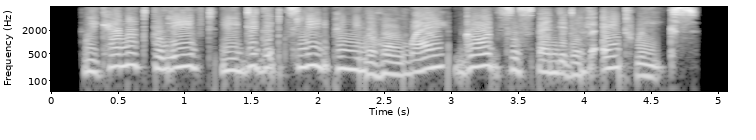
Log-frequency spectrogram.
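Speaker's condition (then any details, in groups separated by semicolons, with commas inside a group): No condition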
